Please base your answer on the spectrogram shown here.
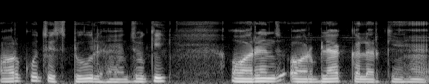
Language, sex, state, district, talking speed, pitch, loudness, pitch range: Hindi, male, Uttar Pradesh, Lucknow, 155 wpm, 130 Hz, -16 LUFS, 120-140 Hz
